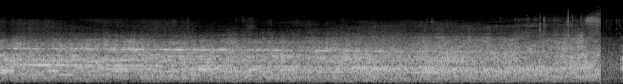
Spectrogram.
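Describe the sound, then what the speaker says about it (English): Steady, loud roar of an Airbus A320 airliner's engines at an airport, a broad continuous rumble and whine holding throughout, ending with a brief thump near the end. "I believe it's an A320, guys. Oh, they can't hear me. There's an engine noise for you, though."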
